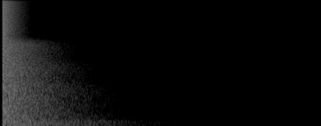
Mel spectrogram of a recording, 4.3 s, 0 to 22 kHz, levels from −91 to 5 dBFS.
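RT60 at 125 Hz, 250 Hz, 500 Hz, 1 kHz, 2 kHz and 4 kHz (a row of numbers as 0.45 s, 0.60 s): 3.2 s, 2.6 s, 2.2 s, 2.1 s, 1.8 s, 1.5 s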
